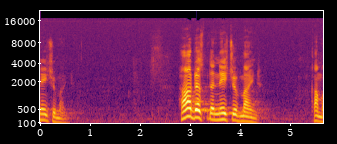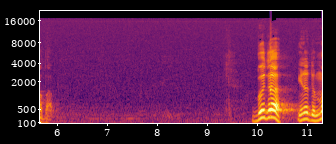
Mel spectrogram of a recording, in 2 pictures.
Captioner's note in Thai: กล่าวภาษาทิเบต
